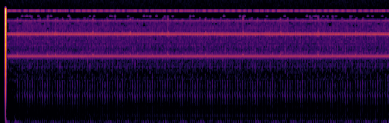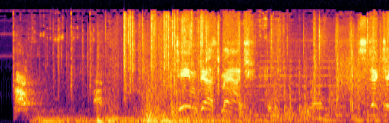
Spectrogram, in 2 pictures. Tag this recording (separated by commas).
Music, Speech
